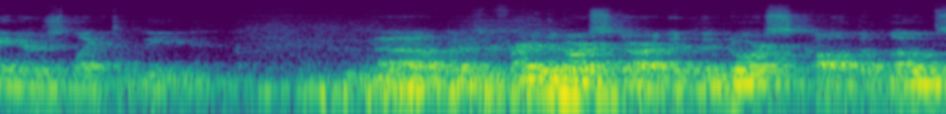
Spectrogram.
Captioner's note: laugh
